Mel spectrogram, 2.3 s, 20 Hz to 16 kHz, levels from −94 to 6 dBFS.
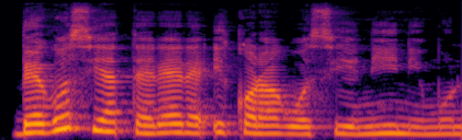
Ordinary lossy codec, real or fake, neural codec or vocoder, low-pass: none; real; none; 14.4 kHz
